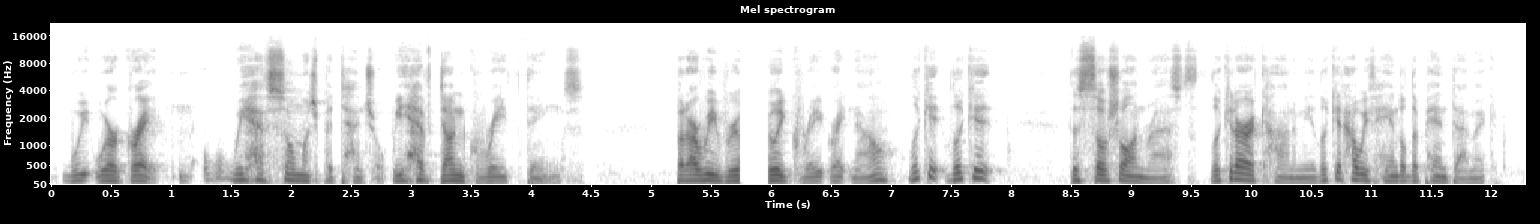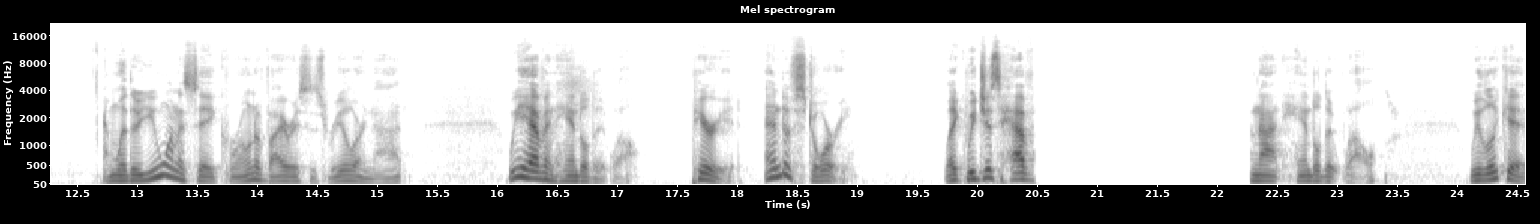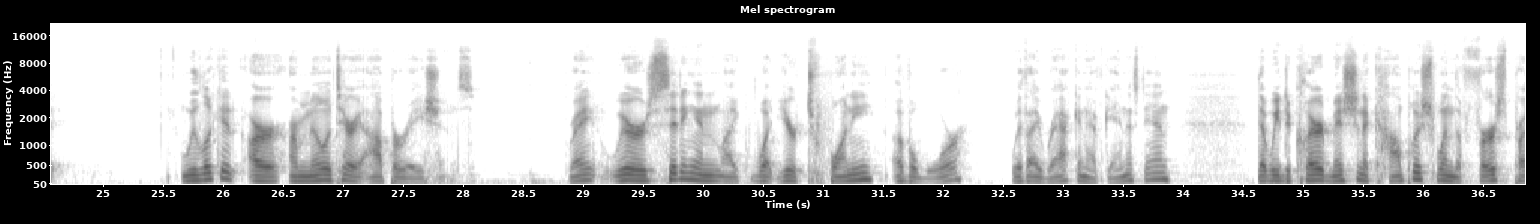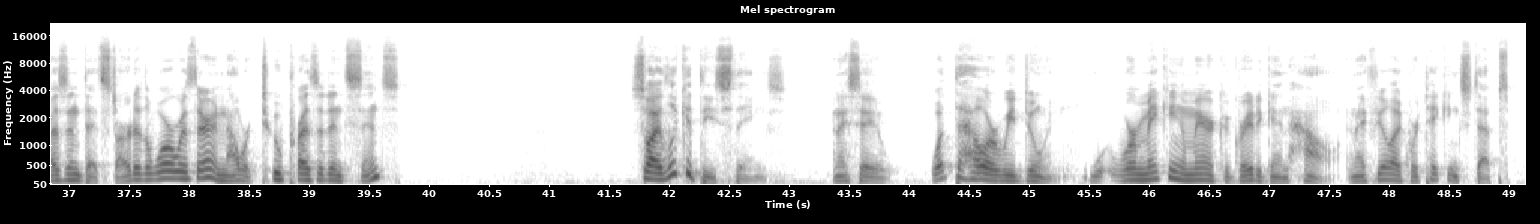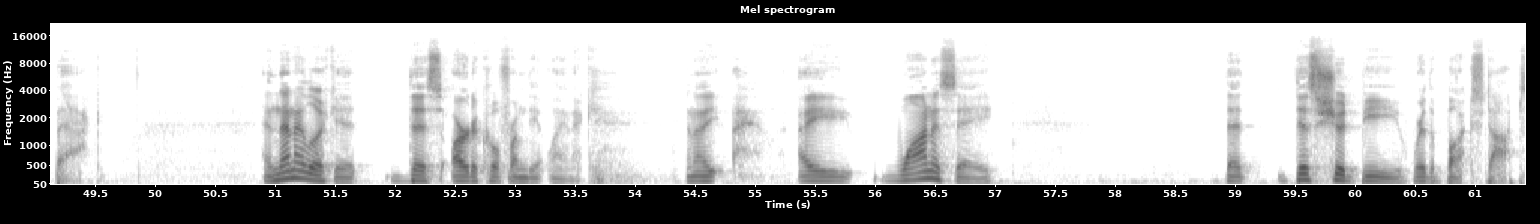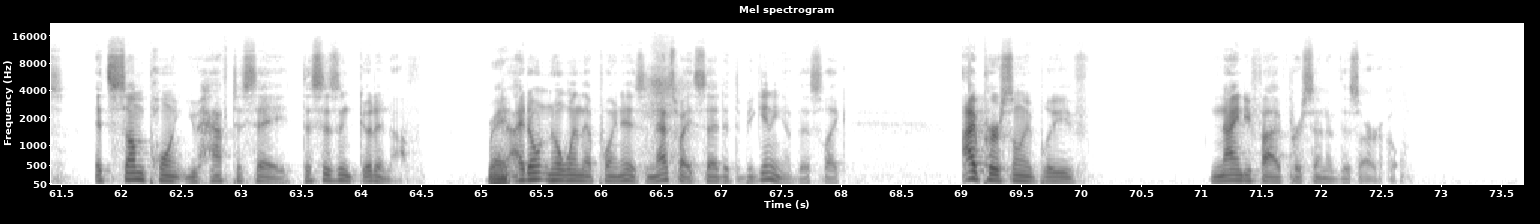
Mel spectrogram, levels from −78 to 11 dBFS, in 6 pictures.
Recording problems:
audio cutting out; at 5.5 s and at 20 s for 2 s

